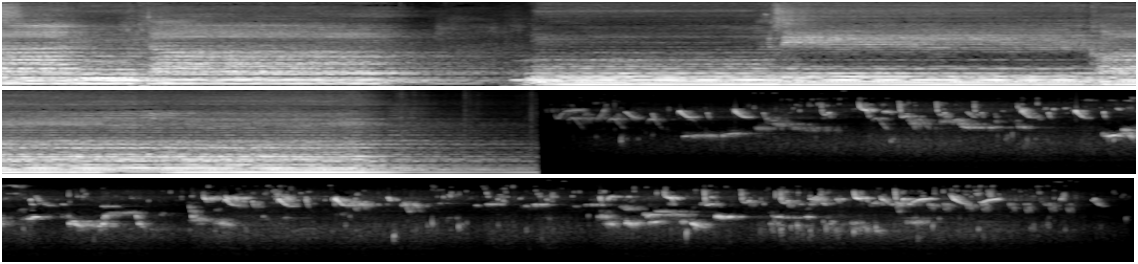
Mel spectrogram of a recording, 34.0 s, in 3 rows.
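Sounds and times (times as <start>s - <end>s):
songbirds chirping and singing: 0.0s - 16.0s, 17.0s - 34.0s.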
